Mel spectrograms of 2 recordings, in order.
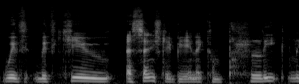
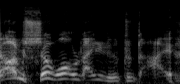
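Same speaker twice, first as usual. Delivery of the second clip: Picard; 6 semitones higher than usual. Retold or imitated. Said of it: "No more moany Picard saying".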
